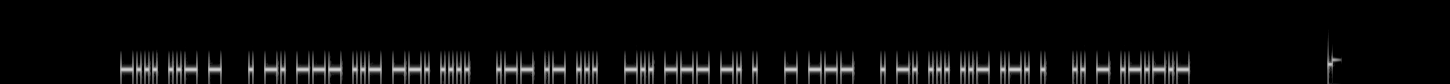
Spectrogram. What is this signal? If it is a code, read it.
Morse code, heard as a keyed tone, about 30 wpm, 700 Hz. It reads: BUT ENOUGH WAS DONE TO ENSURE IT.
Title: Sentences from Top 1100 Words 30wpm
